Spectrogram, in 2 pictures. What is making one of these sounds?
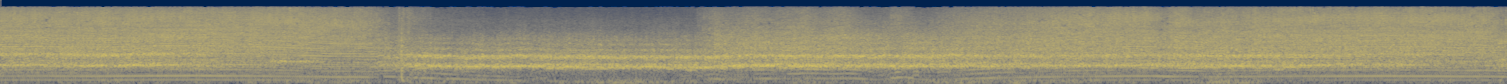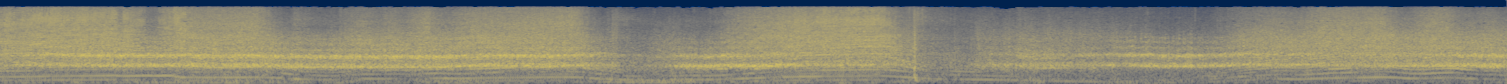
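A car engine revs high and drops as gears change.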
